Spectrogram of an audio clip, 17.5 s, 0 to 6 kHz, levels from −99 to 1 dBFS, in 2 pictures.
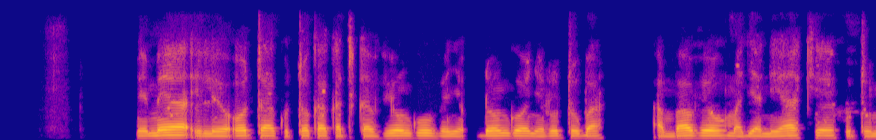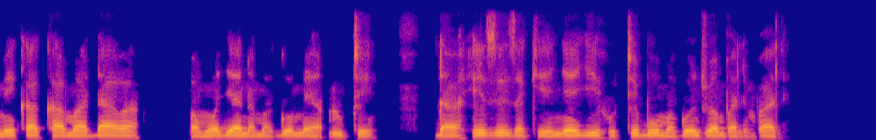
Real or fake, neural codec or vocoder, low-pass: real; none; 5.4 kHz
